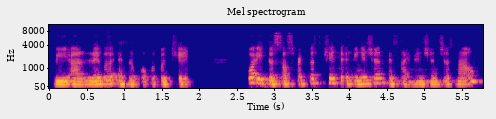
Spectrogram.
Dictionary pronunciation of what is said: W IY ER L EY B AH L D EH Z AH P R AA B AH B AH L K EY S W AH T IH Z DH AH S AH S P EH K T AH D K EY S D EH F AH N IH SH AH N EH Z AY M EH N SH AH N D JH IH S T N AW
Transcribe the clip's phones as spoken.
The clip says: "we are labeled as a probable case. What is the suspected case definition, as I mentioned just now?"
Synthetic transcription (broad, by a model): W IY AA L EY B AH L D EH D AH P AA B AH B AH K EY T W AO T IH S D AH S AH S P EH K T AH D K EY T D EH F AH N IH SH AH N EH S AY M EH N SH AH N JH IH S N AW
